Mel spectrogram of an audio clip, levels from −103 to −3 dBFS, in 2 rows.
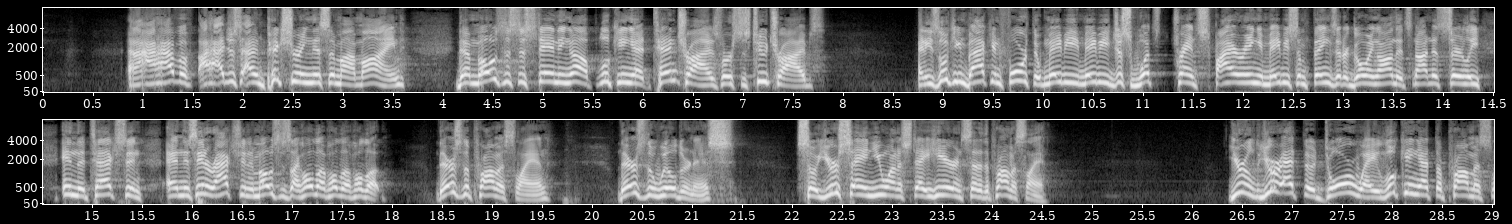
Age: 30-49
